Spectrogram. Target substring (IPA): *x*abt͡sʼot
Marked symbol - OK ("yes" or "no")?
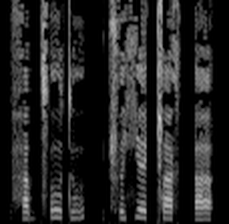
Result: no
